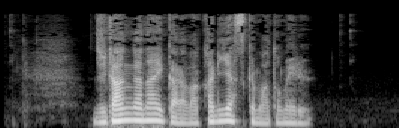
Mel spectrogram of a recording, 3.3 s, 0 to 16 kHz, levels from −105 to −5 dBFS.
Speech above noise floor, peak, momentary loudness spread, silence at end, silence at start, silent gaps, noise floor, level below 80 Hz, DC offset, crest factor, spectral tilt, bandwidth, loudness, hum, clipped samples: 47 dB; 0 dBFS; 14 LU; 0.75 s; 0.8 s; none; -69 dBFS; -48 dBFS; under 0.1%; 24 dB; -5.5 dB/octave; 11.5 kHz; -23 LUFS; none; under 0.1%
